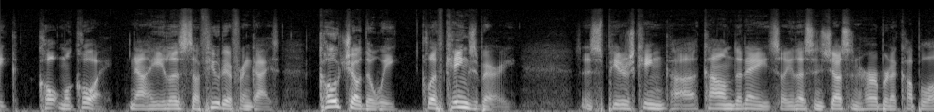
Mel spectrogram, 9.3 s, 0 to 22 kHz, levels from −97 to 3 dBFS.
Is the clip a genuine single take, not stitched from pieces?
yes; 0 cuts

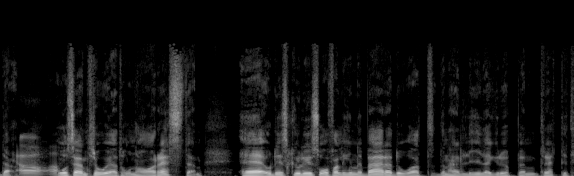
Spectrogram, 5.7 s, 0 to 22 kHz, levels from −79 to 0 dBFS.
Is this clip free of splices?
yes; 0 cuts

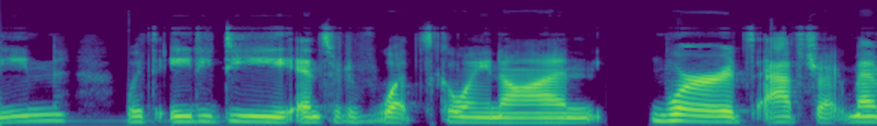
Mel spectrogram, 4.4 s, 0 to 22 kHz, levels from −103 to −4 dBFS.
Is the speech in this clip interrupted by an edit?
no; 0 cuts

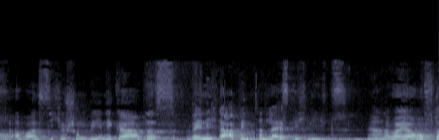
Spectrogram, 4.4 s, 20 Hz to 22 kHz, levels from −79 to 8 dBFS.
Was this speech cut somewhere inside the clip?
yes; 3 cuts; at 1.5 s, 2.2 s, 2.6 s

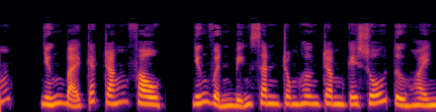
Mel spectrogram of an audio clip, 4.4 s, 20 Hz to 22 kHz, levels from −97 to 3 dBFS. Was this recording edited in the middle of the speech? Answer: no; 0 cuts

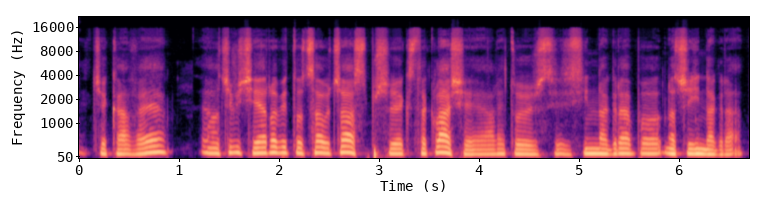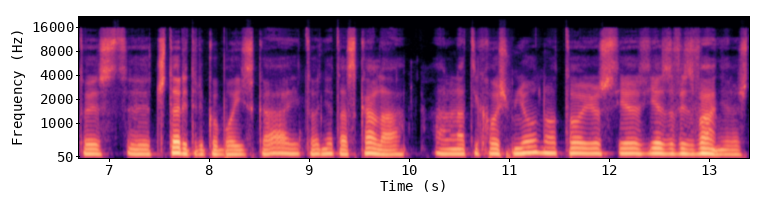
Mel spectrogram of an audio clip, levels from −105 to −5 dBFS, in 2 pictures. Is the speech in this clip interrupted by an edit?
no; 0 cuts

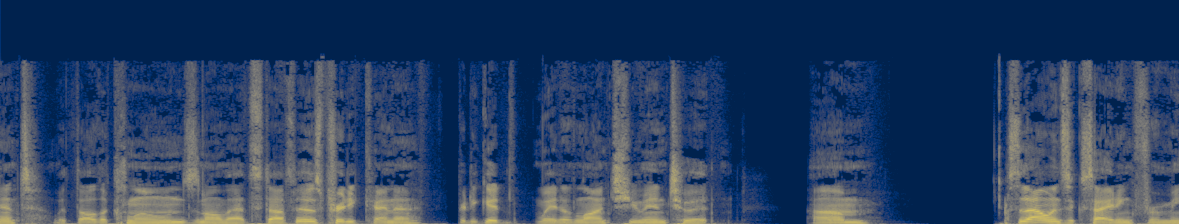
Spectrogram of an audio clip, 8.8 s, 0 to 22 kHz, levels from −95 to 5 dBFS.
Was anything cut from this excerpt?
yes; 1 cut; at 3.3 s

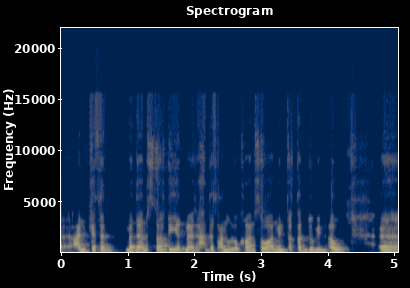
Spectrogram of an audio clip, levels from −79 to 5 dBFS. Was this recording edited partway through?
no; 0 cuts

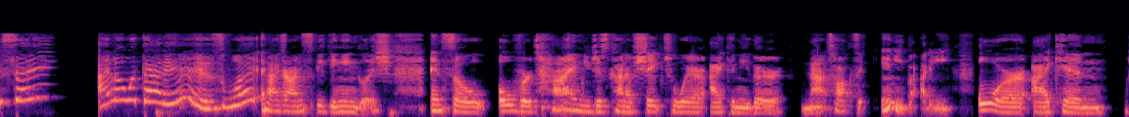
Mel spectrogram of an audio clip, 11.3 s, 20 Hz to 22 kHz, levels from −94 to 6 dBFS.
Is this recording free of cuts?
no; 4 cuts; at 1.1 s, 2.8 s, 7.9 s, 9.7 s

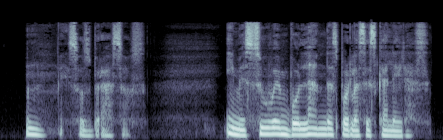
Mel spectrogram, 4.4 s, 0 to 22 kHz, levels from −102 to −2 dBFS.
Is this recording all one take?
yes; 0 cuts

